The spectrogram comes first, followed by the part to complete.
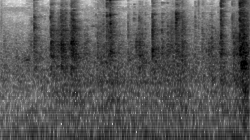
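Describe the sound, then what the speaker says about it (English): A ratchet wrench loosens a shoulder bolt on a boat lift canopy frame, giving rapid close clicking through a couple of seconds of turning strokes outdoors. "So I'm just going to undo this shoulder bolt."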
